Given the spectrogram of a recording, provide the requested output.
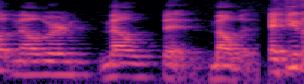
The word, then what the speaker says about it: Melbourne: you go to Australia do not call the city in the South Melbourne that's not how they pronounce it there in Australia it is melbour melin not melburn locals will love to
